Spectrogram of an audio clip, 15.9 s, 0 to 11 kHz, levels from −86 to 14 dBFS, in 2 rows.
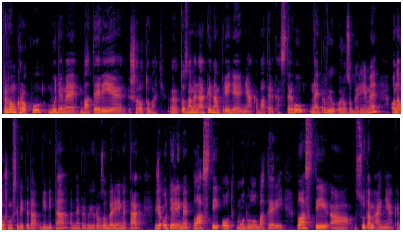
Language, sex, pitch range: Slovak, female, 160-190 Hz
